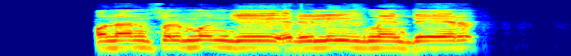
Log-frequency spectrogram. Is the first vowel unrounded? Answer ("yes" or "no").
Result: no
